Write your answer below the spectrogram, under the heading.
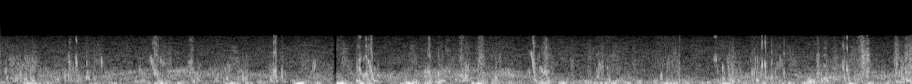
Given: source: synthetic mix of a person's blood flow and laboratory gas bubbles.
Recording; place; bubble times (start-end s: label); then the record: Doppler ultrasound of blood flow; subclavian vein
0.03-0.39 s: bubbles
0.55-1.06 s: bubbles
1.32-1.69 s: bubbles
1.87-2.03 s: bubbles
2.13-2.50 s: bubbles
2.66-2.87 s: bubbles
3.11-3.21 s: bubbles
3.54-3.81 s: bubbles
4.21-5.05 s: bubbles
5.26-5.54 s: bubbles
5.94-6.15 s: bubbles
6.53-6.80 s: bubbles
7.13-7.43 s: bubbles
7.49-7.88 s: bubbles
8.14-8.63 s: bubbles
8.93-9.13 s: bubbles
From the record:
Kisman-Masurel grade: 242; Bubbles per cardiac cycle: several, 3 to 8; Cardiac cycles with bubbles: 100%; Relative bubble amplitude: moderate (0.250 to 0.450); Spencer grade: 3 (all of the cardiac periods contain showers or single bubble signals, but not dominating or overriding the cardiac motion signals); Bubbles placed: anywhere in the cardiac cycle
